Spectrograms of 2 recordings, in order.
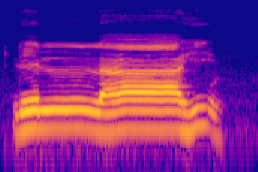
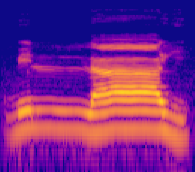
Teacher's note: لام بریک پڑھیں گے کیونکہ لام کے نیچے زیر ہے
